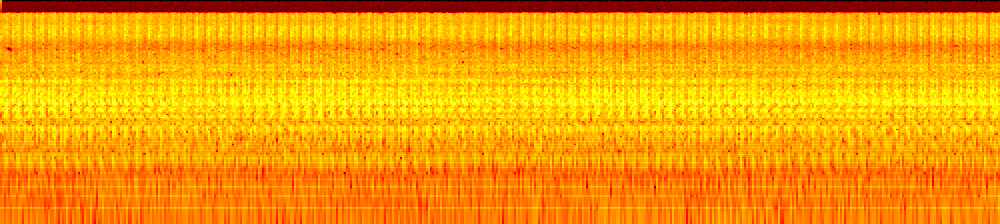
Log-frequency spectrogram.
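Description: An engine or motor running steadily at idle, a constant mechanical drone.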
